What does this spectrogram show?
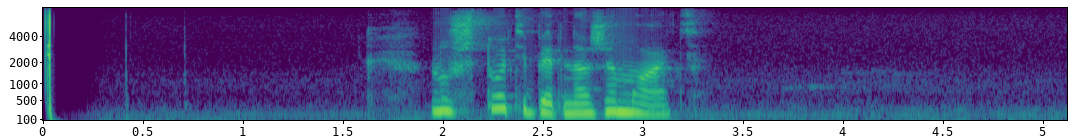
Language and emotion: Russian, angry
